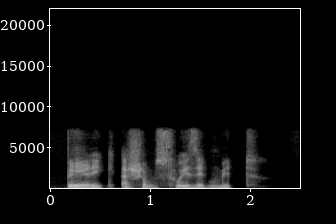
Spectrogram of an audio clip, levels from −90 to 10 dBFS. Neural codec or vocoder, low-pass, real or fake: codec, 16 kHz, 1.1 kbps, Voila-Tokenizer; 7.2 kHz; fake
